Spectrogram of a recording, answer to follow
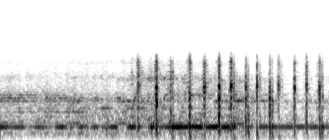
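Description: A steady low hum with, about halfway in, a fast, even run of sharp clacks, about eight a second.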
